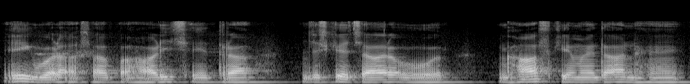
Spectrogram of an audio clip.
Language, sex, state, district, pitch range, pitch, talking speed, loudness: Hindi, male, Bihar, Jahanabad, 105-110 Hz, 110 Hz, 115 wpm, -17 LUFS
